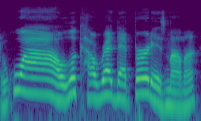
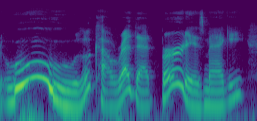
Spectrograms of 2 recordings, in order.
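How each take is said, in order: First: Lightly voiced dad, high loud "Wow"; a touch of fatherly wonder; amazed Daddy. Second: Cooing Mama. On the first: Daddy admiring a bird to Mama, lightly voiced amazement. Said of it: "And Daddy said". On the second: Mama showing baby Maggie a bird, lightly cooing. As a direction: coo a little at a baby. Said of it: "And Mama said". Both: A narrator's reading.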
